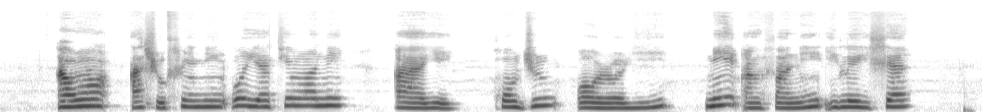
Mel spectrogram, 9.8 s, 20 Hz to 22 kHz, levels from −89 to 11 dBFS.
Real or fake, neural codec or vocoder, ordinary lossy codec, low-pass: fake; codec, 32 kHz, 1.9 kbps, SNAC; none; 14.4 kHz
